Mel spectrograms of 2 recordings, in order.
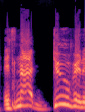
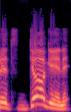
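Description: First: "Dugan" with a long oo, pitched up; higher-pitched correction, "Dugan" said as DOO-gan; Dugan, wrong pronunciation. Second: "Duggan" with a short uh vowel; correcting a name, "Duggan" said as DUG-an; Duggan, corrected pronunciation. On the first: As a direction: stress the oo in "Dugan" as the mistake. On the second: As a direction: say "Duggan" to rhyme with "rug in". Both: Retold or imitated. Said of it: "and said".

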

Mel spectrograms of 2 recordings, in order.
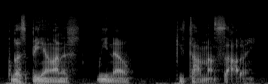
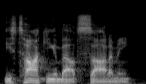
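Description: First: Hushed aside. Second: Said in the usual way. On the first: Real, not acted. Repeats the claim, lower and hushed.

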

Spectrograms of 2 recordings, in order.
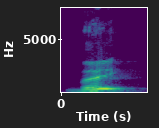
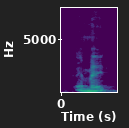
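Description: First: Loud, high Aussie "mate"; exaggerated Australian greeting; Aussie accent. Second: "mate" tossed off, M unstressed; casual, unpunched "mate"; English "mate". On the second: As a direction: say "mate" lightly, English style. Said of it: "would never stress the M in mate". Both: Shown as a demonstration.

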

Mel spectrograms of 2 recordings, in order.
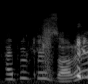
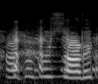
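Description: First: Little brother voice. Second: Mocking a little kid's whine; whiny little brother. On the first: Retold or imitated. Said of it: "He sound like your little brother". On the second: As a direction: play the little brother nobody listens to. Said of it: "He sound like your little brother in the backseat".

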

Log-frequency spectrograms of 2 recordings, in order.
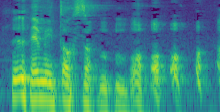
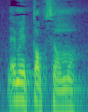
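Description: First: Slow, drawn out through a chuckle; chuckle, then stretch the words right out; laughing drawl. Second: Low, soft murmured aside; quiet aside. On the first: Preacher teasing congregation about his digression, laughing and drawn out. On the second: Preacher excusing his digression to the congregation, quiet aside. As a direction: say it softly and low, almost to yourself. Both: Real, not acted.

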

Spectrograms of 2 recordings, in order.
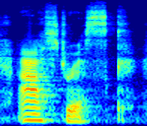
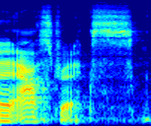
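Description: First: "asterisk" said properly, ending in s then k; carefully fix it to "asterisk", k last; corrected. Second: "asterisk" said as "asterisks", s and k swapped; mispronounced. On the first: Correcting herself to listeners, "asterisk" said right, ending s-k. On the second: Naming her podcast to listeners, she says "asterisk" as "asterisks". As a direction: slur "asterisk" into "asterisks" with the k before the s. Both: Real, not acted. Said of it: "Ah, God".

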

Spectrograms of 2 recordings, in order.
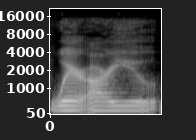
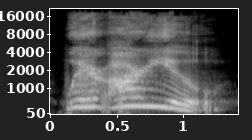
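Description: First: Said in the usual way. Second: Much higher, louder and slow, a furious father's demand; ticked-off father shouting for his hiding children; angry dad. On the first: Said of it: "like a really angry dad". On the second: Shown as a demonstration. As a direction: bellow it like a dad whose kids broke something. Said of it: "like a really angry dad who's ticked off with his kids".

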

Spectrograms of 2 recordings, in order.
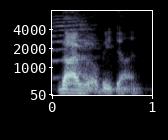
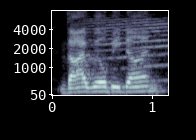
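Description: First: Lower, solemn voice of God pronouncing judgment; God answering. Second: Said in the usual way. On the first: Retold or imitated. God turning the prayer back on the one who refused him, low and grave. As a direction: hand down the words as God, low and final. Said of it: "and those to whom God says". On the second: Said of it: "Those who say to God".

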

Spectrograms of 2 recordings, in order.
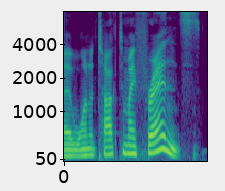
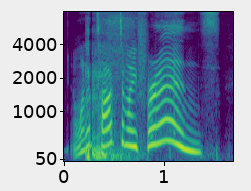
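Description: First: Plain. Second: High silly voice. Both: Pretend. Repeated in put-on voice.

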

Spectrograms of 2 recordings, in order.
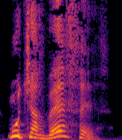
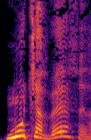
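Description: First: Muchas drawn out slowly; slow stress on muchas. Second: Said in the usual way. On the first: Shown as a demonstration. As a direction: muchas estirado despacio. (muchas despacio y marcado)

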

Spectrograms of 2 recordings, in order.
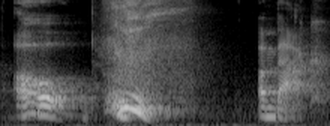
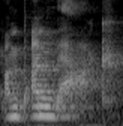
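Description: First: Breezy bounce back. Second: Said in the usual way. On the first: Retold or imitated. Voicing partner snapping back.

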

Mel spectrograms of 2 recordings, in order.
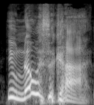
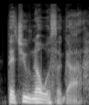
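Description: First: "You know it's a God" called out high and loud; proclaimed. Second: Said in the usual way. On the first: Shown as a demonstration. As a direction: fling the same line out to the church. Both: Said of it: "repeats line, then proclaims".

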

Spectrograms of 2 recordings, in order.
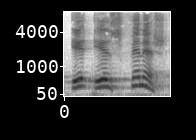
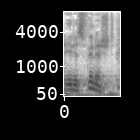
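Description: First: Loud, high, slow cry on It is finished; solemn cry. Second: Said in the usual way. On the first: A narrator's reading. Preacher reading Jesus's last words, loud slow cry.

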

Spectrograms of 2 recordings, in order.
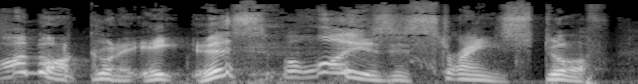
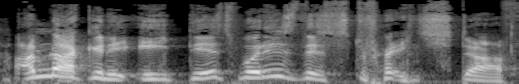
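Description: First: High, hammed-up British accent. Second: High, loud mock-indignant complaint; bratty refusal. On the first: [name] refuses the meal politely-sounding, British accent. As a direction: drawl the complaint in mock British. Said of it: "he did it in a British accent". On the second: [name] refuses the meal his host serves, bratty. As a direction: whine it like a rude teen, dragging the end. Acts out rude teen refusing food.

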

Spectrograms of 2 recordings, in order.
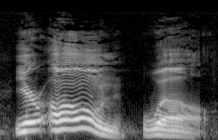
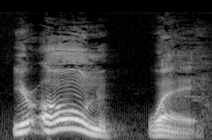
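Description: First: Slow, weighty own will; slow emphasis. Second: Slow, weighty own way; slow emphasis. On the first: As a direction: OWN stressed in Your own will, said very slowly. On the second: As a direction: OWN stressed in Your own way, said very slowly. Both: Shown as a demonstration. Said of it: "slow emphatic repetition".

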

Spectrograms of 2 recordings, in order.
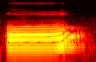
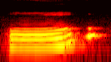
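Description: First: Hoarse ooh sliding up to his highest pitch; high note. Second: Hoarse low ooh at the bottom of his range; low note. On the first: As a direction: strain up to the top of the range. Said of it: "that's about as high as I can go". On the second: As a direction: sing a low rough ooh. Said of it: "I'm gonna start low". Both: Shown as a demonstration.

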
